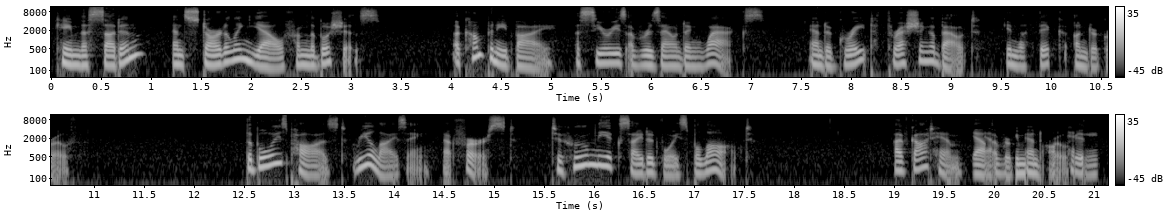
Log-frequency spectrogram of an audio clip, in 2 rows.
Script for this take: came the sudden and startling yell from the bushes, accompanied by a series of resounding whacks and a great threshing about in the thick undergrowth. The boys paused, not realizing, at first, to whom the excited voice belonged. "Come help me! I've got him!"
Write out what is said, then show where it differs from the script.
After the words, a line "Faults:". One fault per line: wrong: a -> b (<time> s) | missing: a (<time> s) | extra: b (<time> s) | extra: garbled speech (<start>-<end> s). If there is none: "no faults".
came the sudden and startling yell from the bushes, accompanied by a series of resounding whacks and a great threshing about in the thick undergrowth. The boys paused, realizing, at first, to whom the excited voice belonged! "I've got him!" [garbled]
Faults:
missing: not (13.5 s)
missing: Come help me (17.6 s)
extra: garbled speech (19.8-21.0 s)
